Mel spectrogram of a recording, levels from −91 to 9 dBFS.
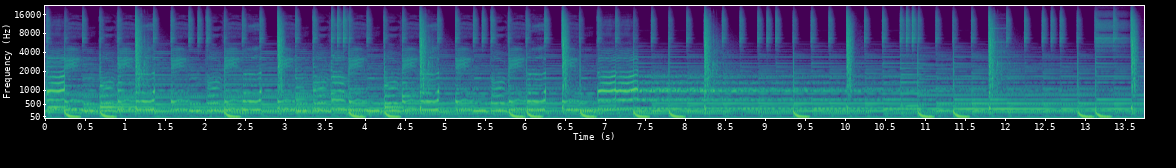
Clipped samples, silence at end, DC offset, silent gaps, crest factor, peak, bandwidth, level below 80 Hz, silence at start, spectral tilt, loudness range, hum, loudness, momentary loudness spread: under 0.1%; 0 s; 2%; none; 16 dB; -2 dBFS; over 20 kHz; -24 dBFS; 0 s; -5 dB/octave; 3 LU; none; -19 LUFS; 7 LU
